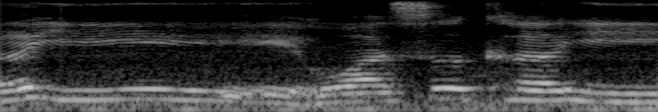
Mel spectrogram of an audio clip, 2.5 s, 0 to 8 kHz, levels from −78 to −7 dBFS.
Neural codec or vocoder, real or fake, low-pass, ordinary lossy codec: none; real; none; none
